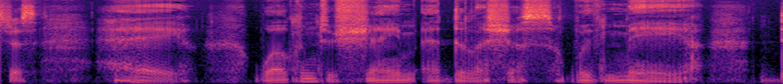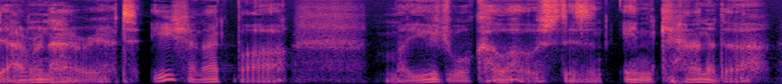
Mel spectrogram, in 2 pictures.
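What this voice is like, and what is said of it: Sexy low Midlands voice. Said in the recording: “my sexy voice ... my sexy Midlands tones”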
